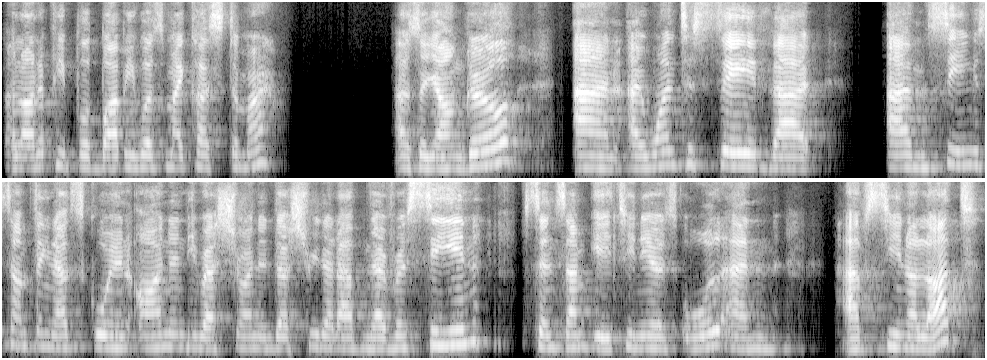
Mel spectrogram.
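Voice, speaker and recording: A woman's voice: medium pitch, steady tone, a little slow, slight background noise, rough recording. A woman in her forties, a restaurant owner, speaking at a community meeting in an earnest, rambling way with many "you know"s. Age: 40s. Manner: earnest, repeats herself, fillers like "you know". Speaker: restaurant owner applying for a license. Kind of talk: public comment at a community meeting.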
